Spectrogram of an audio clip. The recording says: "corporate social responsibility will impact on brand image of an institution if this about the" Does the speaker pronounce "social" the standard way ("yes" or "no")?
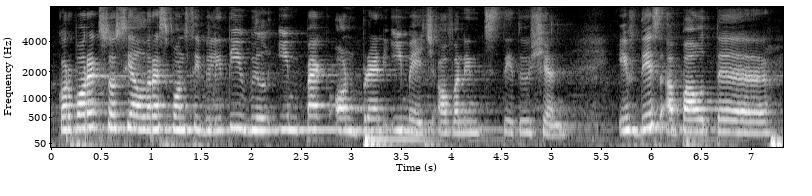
no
